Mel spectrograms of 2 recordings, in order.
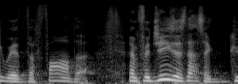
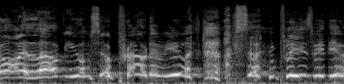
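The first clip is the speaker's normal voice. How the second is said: much higher, louder, beaming with delight; joyful dancing God; 5 dB louder than usual. Retold or imitated. Dancing father God gushing with joy over his children. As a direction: gush over them like a proud dancing dad. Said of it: "And he's like".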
